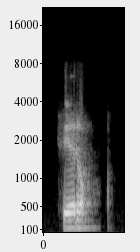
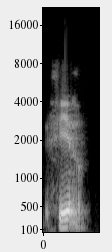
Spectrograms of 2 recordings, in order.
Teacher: Jadi ra-nya huruf sukun, sebelumnya kasrah dan sebelumnya adalah huruf isti'la yang juga berharokat kasrah. Maka boleh dibaca tafkhim, firq atau tarqiq, firq.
